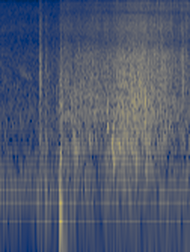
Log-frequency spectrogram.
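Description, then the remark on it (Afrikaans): A heavy splash as someone jumps into a river, with a quick thud of impact followed by churning, sloshing water that stays loud to the end. “sê sy en sy spring in die rivier.”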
